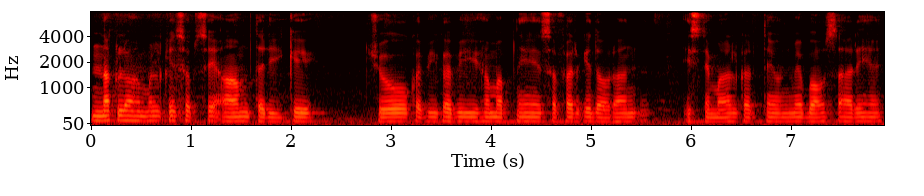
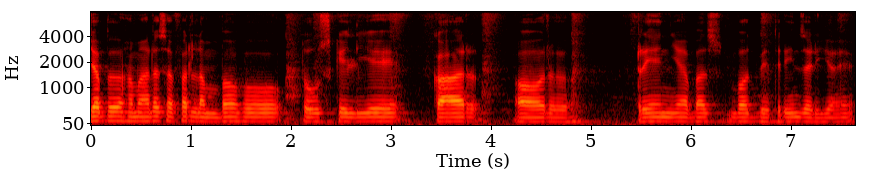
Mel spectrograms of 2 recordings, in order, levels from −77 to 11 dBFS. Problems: none marked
